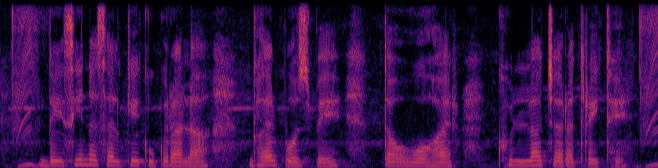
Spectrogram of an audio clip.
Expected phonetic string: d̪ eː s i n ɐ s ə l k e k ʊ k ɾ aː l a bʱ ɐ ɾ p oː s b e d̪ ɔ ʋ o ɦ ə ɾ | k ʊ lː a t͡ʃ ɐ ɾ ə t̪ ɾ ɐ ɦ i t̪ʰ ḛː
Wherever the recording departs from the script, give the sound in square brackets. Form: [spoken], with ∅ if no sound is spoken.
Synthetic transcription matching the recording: d̪ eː s i n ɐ s ə l k e k ʊ k ɾ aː l a [ɡʱ] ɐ ɾ p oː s b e [t̪] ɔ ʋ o ɦ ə ɾ | [kʰ] ʊ lː a t͡ʃ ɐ ɾ ə t̪ ɾ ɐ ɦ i t̪ʰ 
